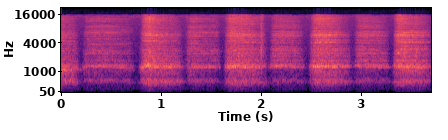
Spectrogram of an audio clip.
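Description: Deep breaths drawn in through the mouth, repeated about every half second to second in a steady rhythm of close, airy gasps with no talking.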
